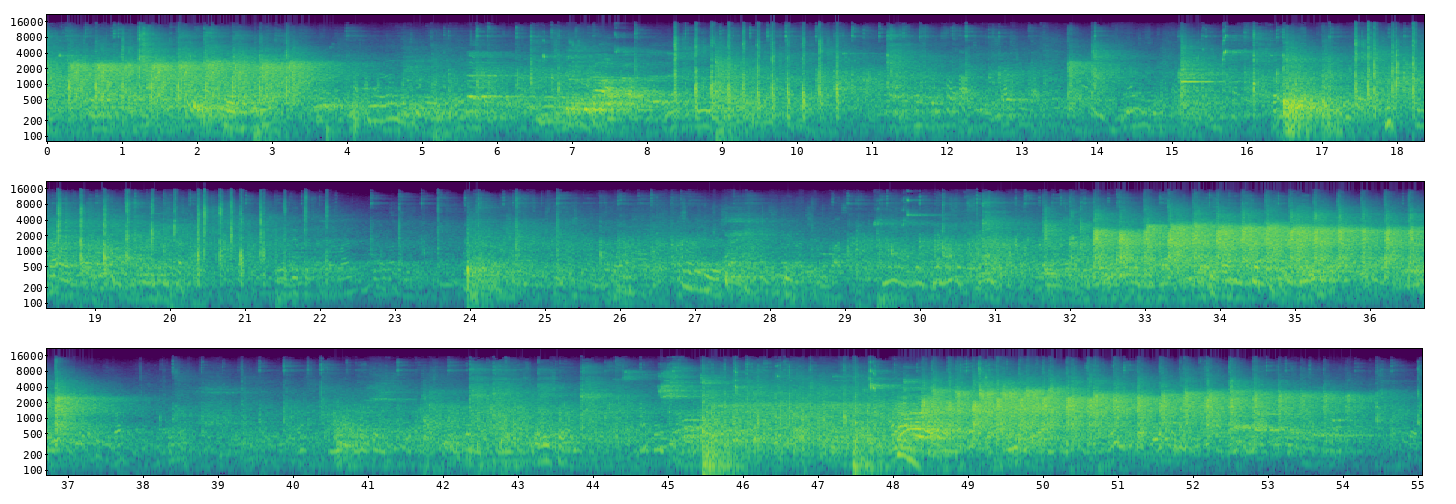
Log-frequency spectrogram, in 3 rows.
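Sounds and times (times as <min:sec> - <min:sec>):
table tennis balls clicking: 0:05.4 - 0:07.0, 0:07.8 - 0:12.7, 0:45.7 - 0:47.8.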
